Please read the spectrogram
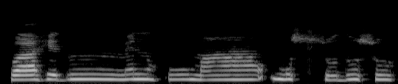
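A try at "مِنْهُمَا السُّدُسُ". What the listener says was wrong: नहीं, आप माँ और मुस्सुदुसु 2 दफा कह रहे हैं, मीम को, मीम सिर्फ एक है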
